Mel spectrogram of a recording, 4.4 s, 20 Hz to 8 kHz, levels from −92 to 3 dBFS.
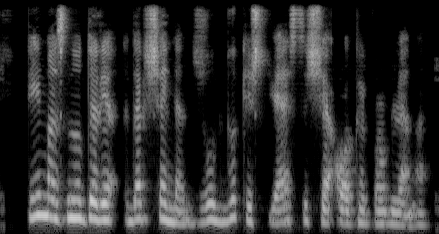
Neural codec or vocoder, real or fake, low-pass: codec, 24 kHz, 0.9 kbps, WavTokenizer, medium music audio release; fake; 7.2 kHz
